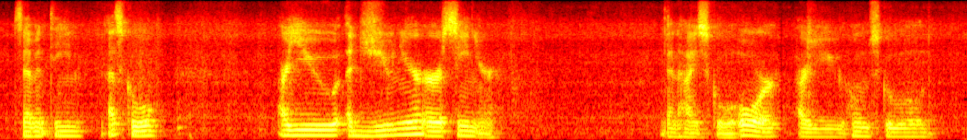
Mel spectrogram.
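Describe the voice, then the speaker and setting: Speaking very slowly in an American accent, a man with a fairly low pitch and ordinary pitch variation leaves long, frequent pauses, with audible room echo around him. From Oklahoma. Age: 20s. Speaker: veterinary student streamer. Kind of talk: casual livestream chat while studying. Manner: casual, thinking aloud.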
